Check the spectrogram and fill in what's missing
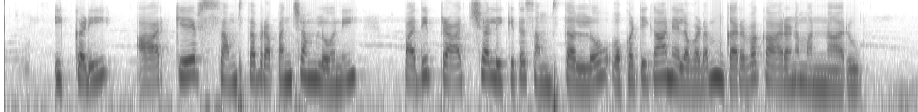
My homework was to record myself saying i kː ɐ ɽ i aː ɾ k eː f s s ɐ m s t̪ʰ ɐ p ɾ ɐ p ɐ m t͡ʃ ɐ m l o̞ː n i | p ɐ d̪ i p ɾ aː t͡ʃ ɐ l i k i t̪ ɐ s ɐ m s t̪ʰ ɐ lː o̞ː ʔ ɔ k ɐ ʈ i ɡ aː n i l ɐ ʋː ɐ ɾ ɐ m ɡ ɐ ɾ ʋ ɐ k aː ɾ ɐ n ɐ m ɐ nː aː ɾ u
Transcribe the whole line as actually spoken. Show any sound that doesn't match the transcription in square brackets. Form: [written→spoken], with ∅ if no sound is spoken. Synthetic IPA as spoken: i kː ɐ ɽ i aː ɾ k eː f s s ɐ m s t̪ʰ ɐ p ɾ ɐ p ɐ [m→ɲ] t͡ʃ ɐ m l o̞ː n i | p ɐ d̪ i p ɾ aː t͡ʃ ɐ l i k i t̪ ɐ s ɐ m s t̪ʰ ɐ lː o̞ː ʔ ɔ k ɐ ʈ i ɡ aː n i l ɐ [ʋː→ʋ] ɐ [ɾ→ɽ] ɐ m ɡ ɐ ɾ ʋ ɐ k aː ɾ ɐ [n→ɳ] ɐ m ɐ nː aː ɾ u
